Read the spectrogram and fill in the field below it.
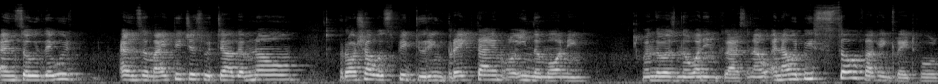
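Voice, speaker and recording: With audible room echo, a woman speaks fairly quickly at a medium pitch with ordinary pitch variation. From Namibia. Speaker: YouTuber. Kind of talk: casual chat. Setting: eating on camera. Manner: stutters when angry or about to cry; repetitive, halting phrasing.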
